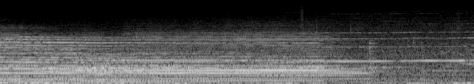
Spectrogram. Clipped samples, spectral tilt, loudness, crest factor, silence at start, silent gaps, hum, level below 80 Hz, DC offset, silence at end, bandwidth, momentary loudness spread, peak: under 0.1%; -6.5 dB/octave; -17 LUFS; 14 dB; 0 s; none; none; -28 dBFS; under 0.1%; 0 s; 13 kHz; 10 LU; -2 dBFS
